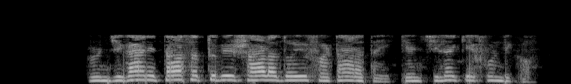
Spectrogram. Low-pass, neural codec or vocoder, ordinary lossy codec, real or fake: 7.2 kHz; none; AAC, 16 kbps; real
